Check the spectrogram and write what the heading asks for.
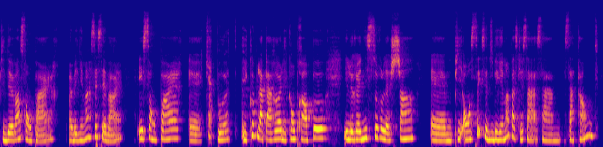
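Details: Stuttering in an adult woman who stutters and is a master's candidate in speech-language pathology, speaking in French.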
